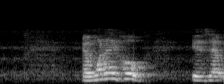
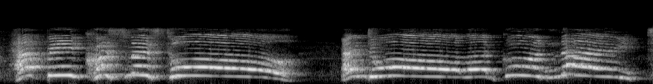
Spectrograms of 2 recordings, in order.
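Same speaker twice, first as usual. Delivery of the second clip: higher, louder, slow booming call; Santa exclaiming; 14 semitones higher, 8 dB louder, much slower than usual. Acted. Santa shouting farewell to everyone as he flies away, booming slow call. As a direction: call it out big like Santa riding off into the night. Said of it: "I heard him exclaim".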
